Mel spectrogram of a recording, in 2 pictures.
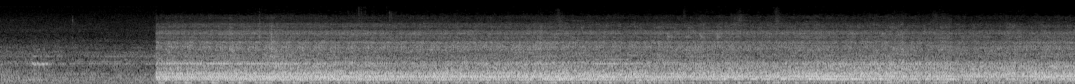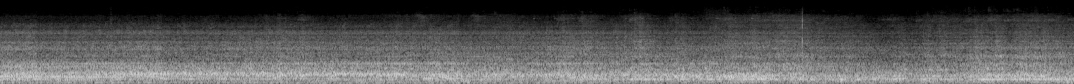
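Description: Freight train with a class 295 diesel locomotive moving on the station tracks: a loud, steady rail rumble with the locomotive running, setting in abruptly about one and a half seconds in.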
